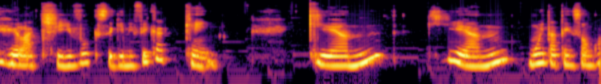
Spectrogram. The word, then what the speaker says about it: quien: O I precisa ser pronunciado e o E um pouco mais fechado. Não podemos abrir a letra E, né? É E. A pronúncia é sempre E. Então falamos Kian.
